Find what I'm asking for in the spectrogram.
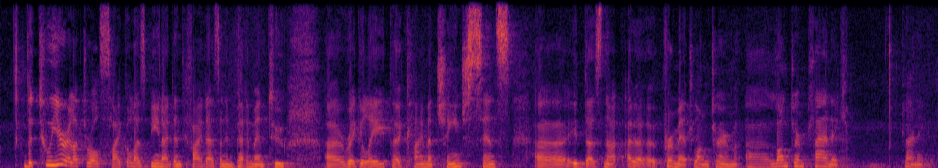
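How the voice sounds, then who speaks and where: A woman speaks with fairly low pitch and fairly even intonation. Audible room echo surrounds her voice. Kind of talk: conference panel presentation. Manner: fast; halting, many fillers.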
